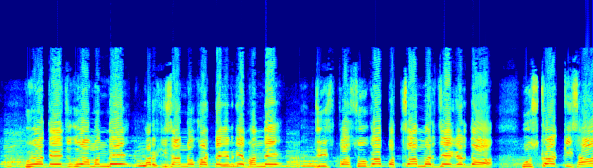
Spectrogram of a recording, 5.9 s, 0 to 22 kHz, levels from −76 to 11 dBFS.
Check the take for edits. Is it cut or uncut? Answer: cut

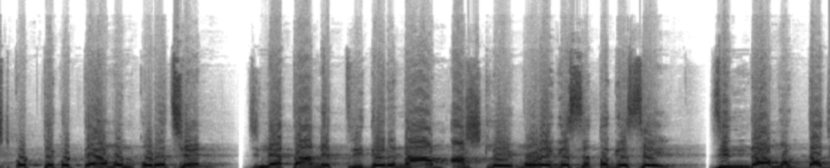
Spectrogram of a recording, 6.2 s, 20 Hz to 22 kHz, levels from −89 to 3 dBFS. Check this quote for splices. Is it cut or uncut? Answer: cut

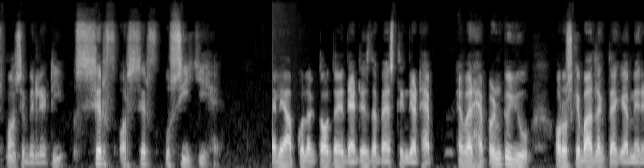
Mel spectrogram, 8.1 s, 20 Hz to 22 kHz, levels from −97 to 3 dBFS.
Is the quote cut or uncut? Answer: cut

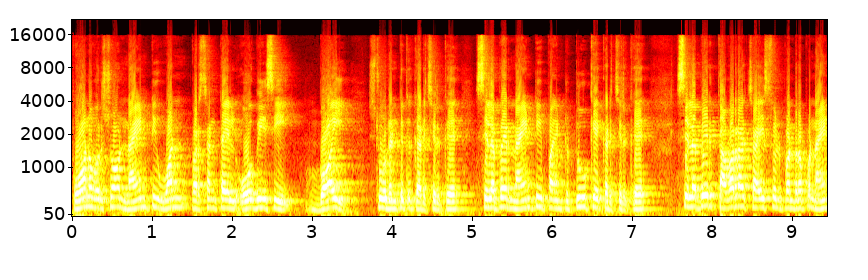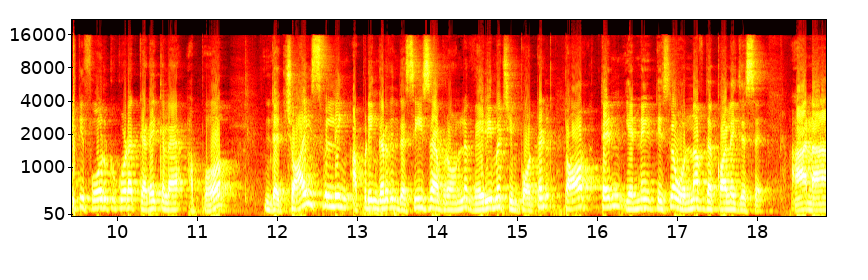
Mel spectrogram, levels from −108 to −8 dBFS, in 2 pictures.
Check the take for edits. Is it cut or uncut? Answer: cut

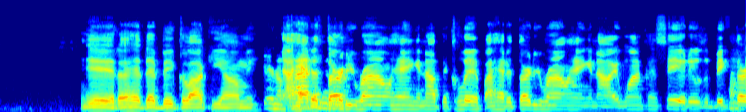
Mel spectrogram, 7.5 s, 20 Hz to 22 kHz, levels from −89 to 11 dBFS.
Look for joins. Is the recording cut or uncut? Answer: cut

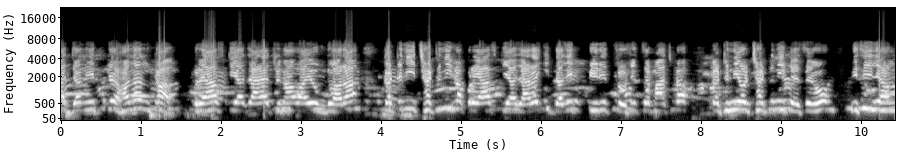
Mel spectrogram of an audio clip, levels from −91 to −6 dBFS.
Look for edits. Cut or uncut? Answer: uncut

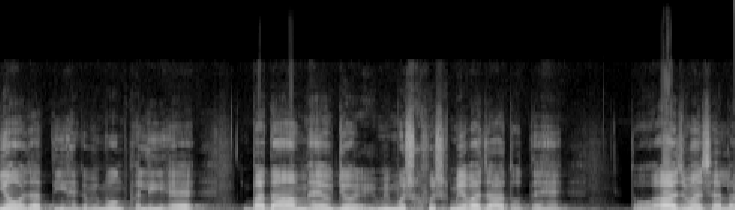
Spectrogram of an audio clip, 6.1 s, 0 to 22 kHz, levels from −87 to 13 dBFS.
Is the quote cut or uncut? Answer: uncut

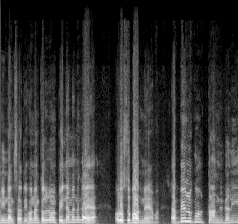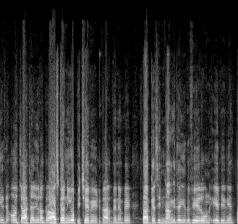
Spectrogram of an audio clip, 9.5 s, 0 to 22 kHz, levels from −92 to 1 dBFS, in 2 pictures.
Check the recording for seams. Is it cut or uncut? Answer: uncut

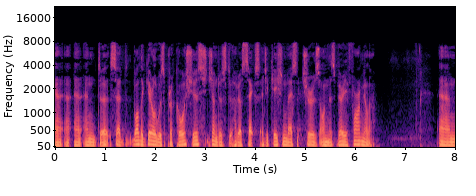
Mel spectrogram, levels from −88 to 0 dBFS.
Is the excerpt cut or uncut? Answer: uncut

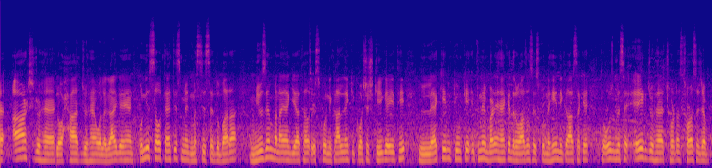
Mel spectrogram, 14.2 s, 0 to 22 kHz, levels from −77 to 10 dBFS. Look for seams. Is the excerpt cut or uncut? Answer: cut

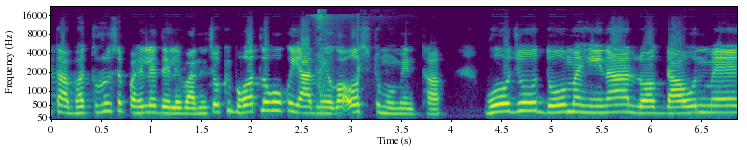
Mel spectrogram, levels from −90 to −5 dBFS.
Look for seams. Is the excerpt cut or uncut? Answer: cut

